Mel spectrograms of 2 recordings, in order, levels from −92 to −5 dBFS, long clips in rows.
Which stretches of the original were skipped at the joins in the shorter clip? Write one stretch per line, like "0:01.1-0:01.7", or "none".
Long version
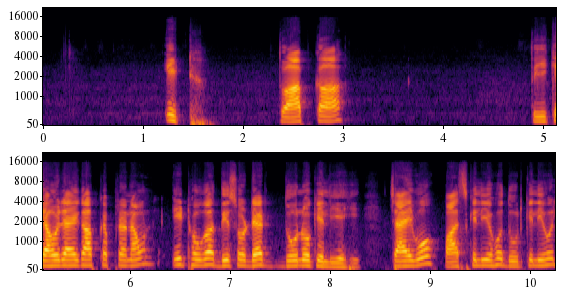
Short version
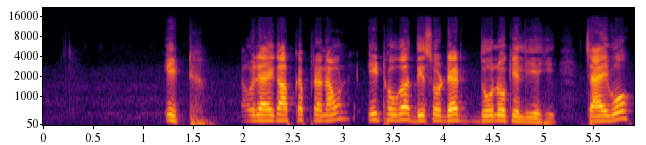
0:02.1-0:05.3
